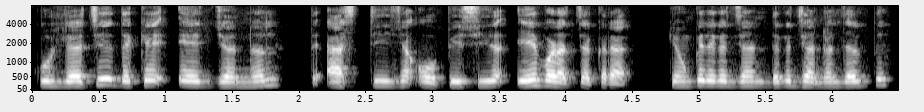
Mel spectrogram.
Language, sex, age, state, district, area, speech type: Dogri, male, 30-45, Jammu and Kashmir, Udhampur, urban, spontaneous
